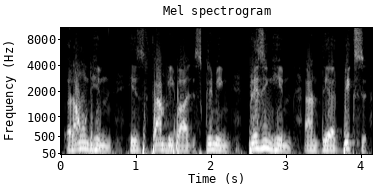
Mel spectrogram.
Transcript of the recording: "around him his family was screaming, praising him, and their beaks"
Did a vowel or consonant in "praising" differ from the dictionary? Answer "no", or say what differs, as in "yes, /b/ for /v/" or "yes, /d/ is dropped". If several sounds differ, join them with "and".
yes, /l/ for /ɹ/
